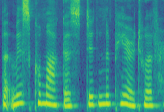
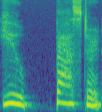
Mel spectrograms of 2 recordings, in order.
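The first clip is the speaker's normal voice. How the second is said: said between his teeth, through gritted teeth. Reading a tense scene aloud, a character speaks through gritted teeth. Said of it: "Neil said between his teeth".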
